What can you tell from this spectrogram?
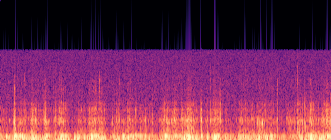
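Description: Underwater ambience heard through a submerged camera: a muffled, steady low rumble with scattered faint clicks.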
